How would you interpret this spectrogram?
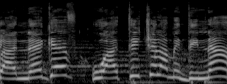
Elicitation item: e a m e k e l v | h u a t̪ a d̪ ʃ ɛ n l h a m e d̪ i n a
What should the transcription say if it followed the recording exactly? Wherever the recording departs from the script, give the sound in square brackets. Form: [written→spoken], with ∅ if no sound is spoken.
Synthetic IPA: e a [m→n] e [k→ɡ] e [l→∅] v | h u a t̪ [a→i] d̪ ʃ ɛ [n→∅] l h a m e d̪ i n a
